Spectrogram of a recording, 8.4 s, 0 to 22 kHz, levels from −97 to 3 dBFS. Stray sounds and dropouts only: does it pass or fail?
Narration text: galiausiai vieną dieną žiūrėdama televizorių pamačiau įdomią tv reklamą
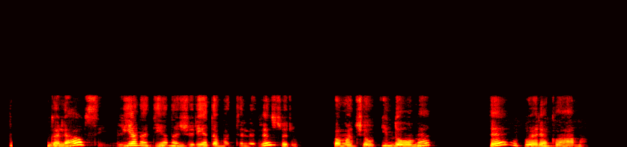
pass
